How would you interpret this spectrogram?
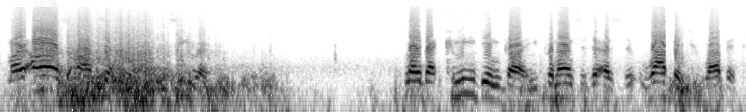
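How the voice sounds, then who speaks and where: Travel vlogger, man, slightly high voice, chatty and wandering, chest-cam audio with heavy wind noise. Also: slow pace. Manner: chatty, wandering asides, talks to viewers. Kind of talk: rambling walking vlog chat. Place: outdoors on a windy beach. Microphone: chest-strapped action camera mic. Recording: wind noise on a body camera mic.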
